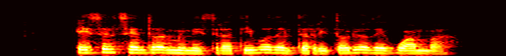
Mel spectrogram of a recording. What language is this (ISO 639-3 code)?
spa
